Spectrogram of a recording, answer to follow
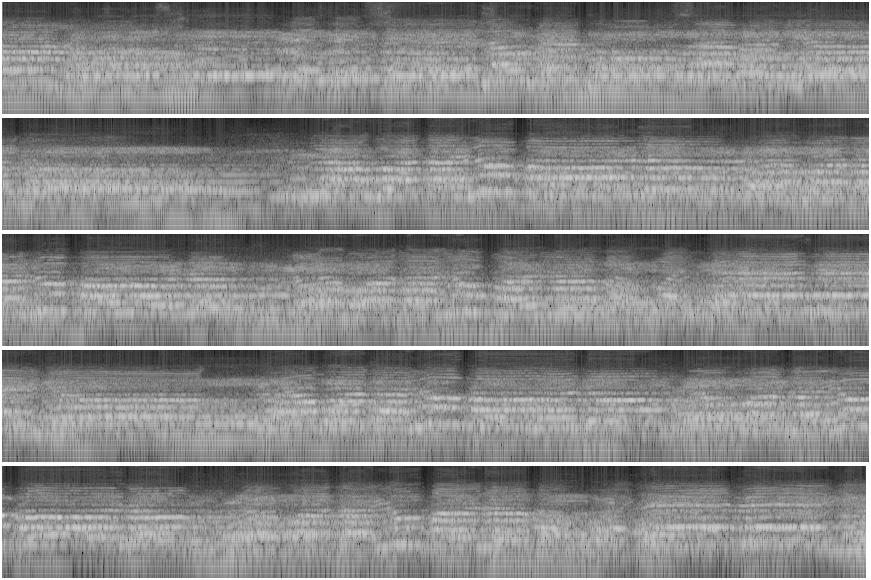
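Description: A choir singing a hymn, with a brief break between phrases about eight seconds in.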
